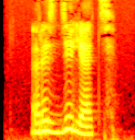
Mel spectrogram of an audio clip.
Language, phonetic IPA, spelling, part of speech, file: Russian, [rəzʲdʲɪˈlʲætʲ], разделять, verb, Ru-разделять.ogg
- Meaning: 1. to divide 2. to separate 3. to share (to have in common)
